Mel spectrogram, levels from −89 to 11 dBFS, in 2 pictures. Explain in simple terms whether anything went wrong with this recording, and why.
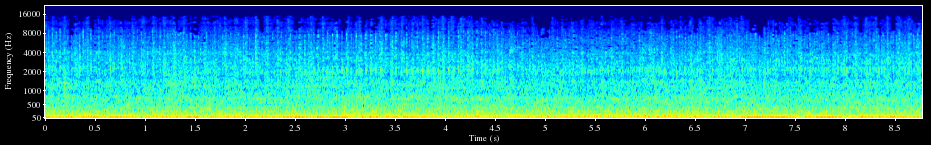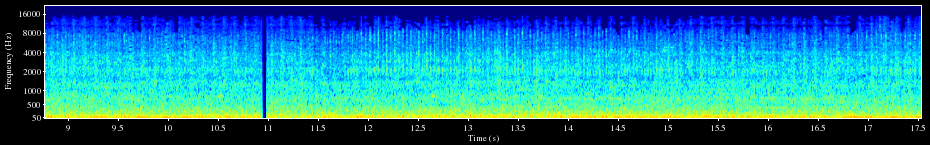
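At 10.93 seconds the sound suddenly drops out for about 54 milliseconds, a brief hole with smeared edges, then picks up at 10.99 seconds exactly where it left off. This is a gap at a join of encoded pieces: the audio was compressed in separate chunks and stuck back together without trimming the short stretch of silence and padding each chunk carries at its ends, so that silence now sits in the middle.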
